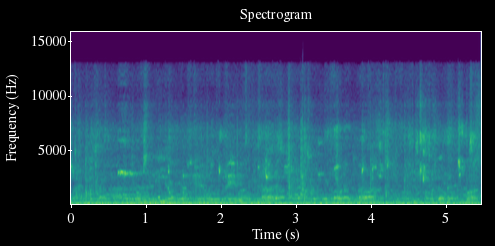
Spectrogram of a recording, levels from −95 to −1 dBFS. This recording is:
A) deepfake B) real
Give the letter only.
A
